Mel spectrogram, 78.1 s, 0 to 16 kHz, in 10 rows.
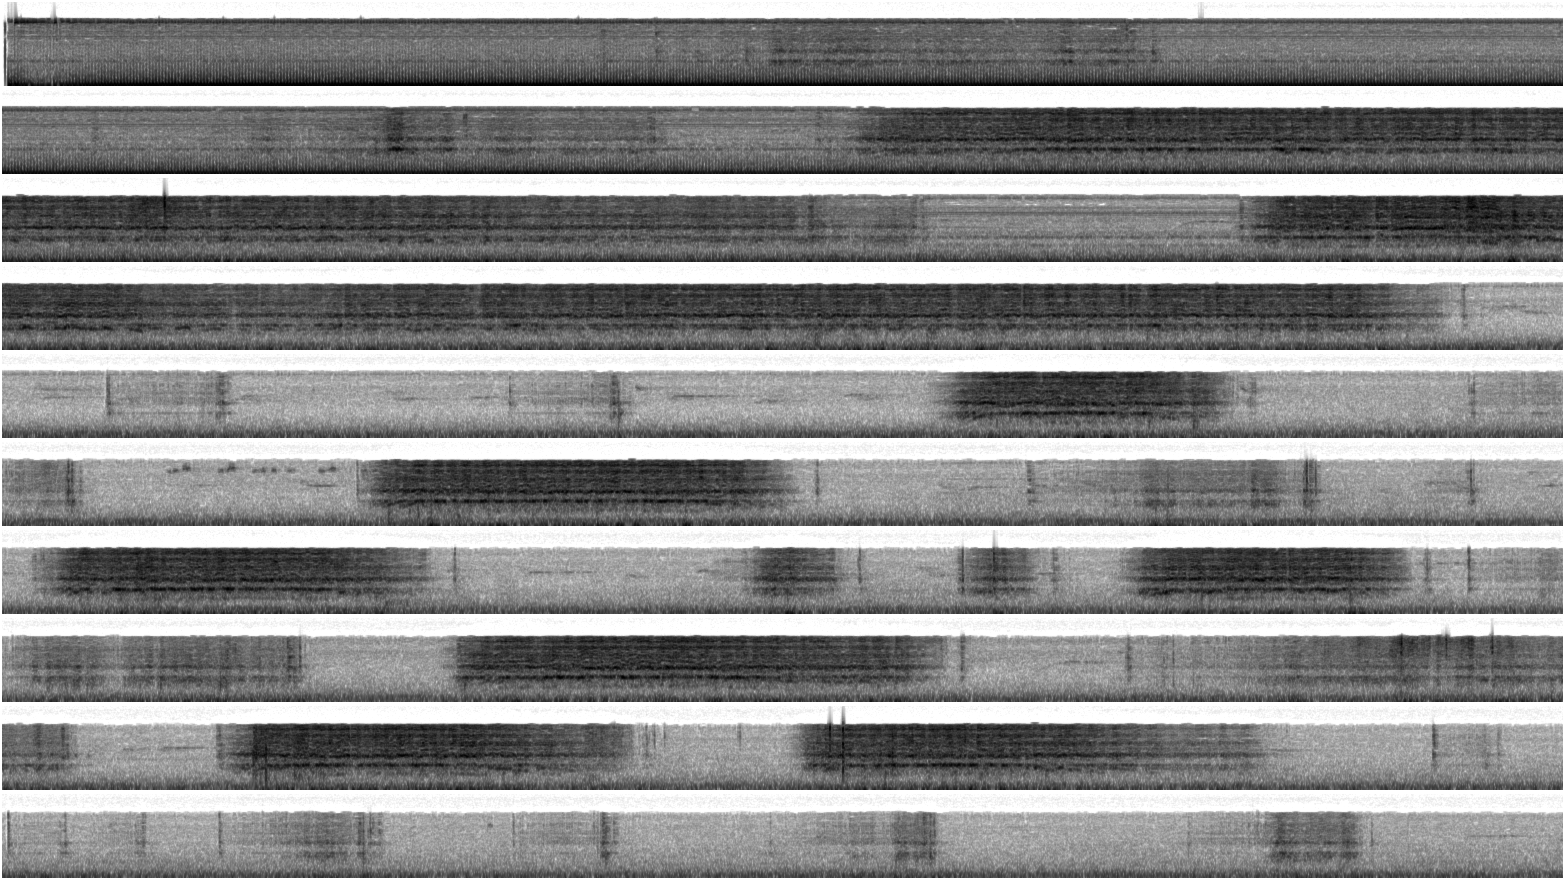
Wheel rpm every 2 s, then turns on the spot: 0, 0, 30, 0, 10, 20, 110, 130, 100, 10, 10, 140, 90, 120, 120, 20, 0, 0, 60, 0, 70, 60, 10, 50, 50, 10, 70, 20, 70, 80, 20, 30, 60, 70, 0, 0, 10, 0, 10.
4-6 8-12 44-46 54-56 60-62 76-78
